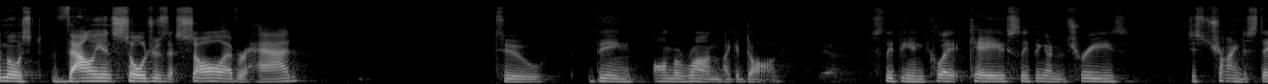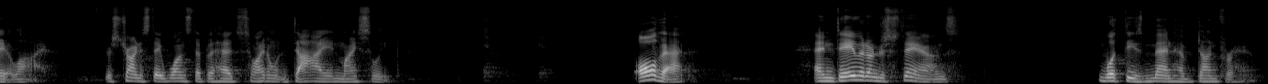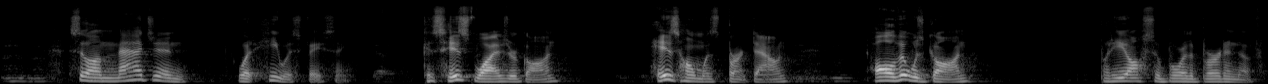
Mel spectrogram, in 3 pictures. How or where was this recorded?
large echoing room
